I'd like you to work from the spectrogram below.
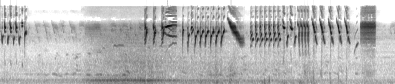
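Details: Singing European goldfinch: a short high trill, then a low humming noise. A lively stretch of rapid twittering follows, with quick repeated notes, sweeping whistles and a final buzzy note.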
